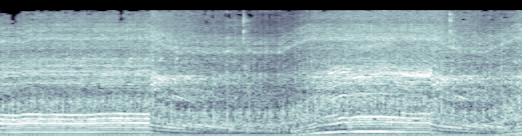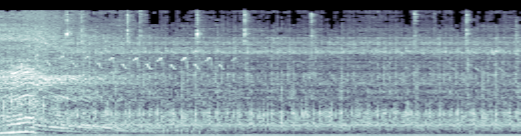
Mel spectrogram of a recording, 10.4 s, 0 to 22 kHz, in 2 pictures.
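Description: A chainsaw cuts branches in the video game Farming Simulator 15, its engine idling and then revving in swelling, pitch-bending surges before settling into a steady buzzing drone, close and continuous with no talking.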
